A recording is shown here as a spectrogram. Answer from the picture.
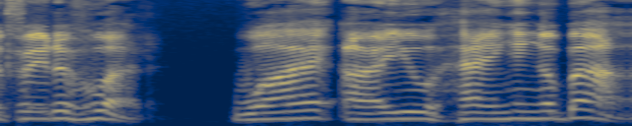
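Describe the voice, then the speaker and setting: A man's gruff, shouted character voice, high-pitched and monotone, at a fairly slow pace. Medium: read story. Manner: gruff, shouting.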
